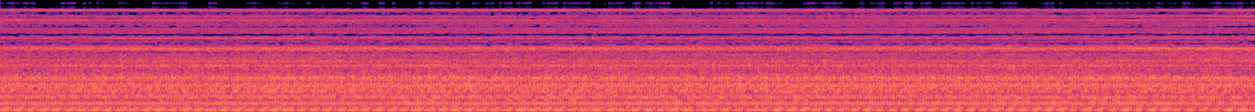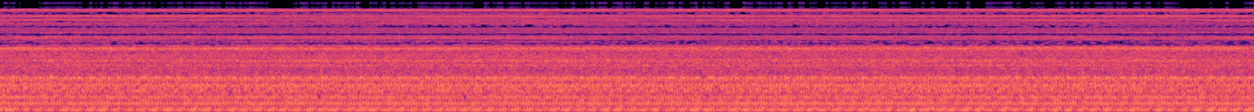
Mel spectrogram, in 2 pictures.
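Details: Dr Trust compressor nebulizer in a review, its compressor warming during use; loud, continuous buzzing drone of the motor with a rapid steady rattle; compressor nebulizer running.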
